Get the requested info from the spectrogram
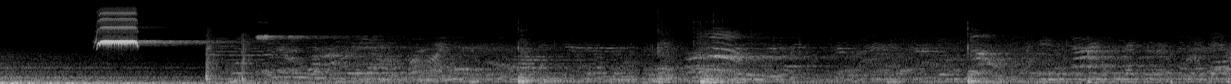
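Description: A whistle: one short, loud, shrill blast about a second in, then a fainter, higher blast a second and a half later. After that, football kicks knock now and then in an echoing indoor sports hall, over faint children's voices.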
